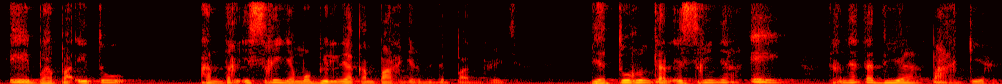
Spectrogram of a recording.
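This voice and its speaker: A man, a pastor, preaching a sermon at a church service and telling stories to the congregation in an animated way, with sudden loud rises at the high points. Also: moderate pace, vocal fry, breathy edge. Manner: animated storytelling, addressing the congregation.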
